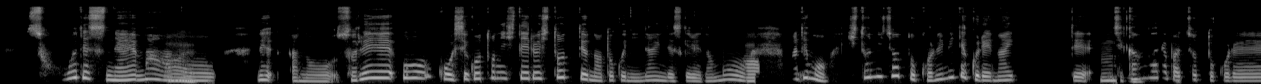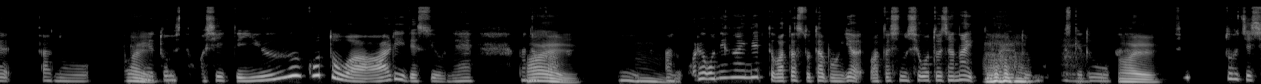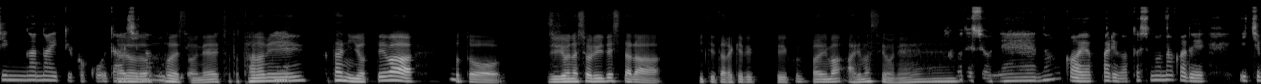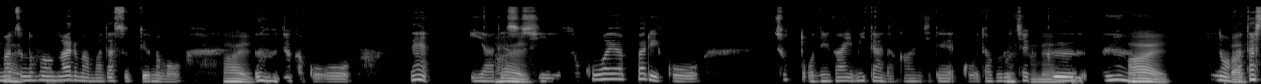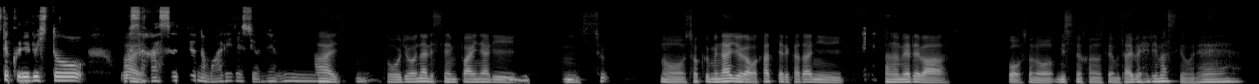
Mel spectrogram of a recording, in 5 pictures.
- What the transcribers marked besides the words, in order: chuckle
- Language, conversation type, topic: Japanese, advice, 仕事でのミスを学びに変え、プロとしての信頼をどう回復できますか？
